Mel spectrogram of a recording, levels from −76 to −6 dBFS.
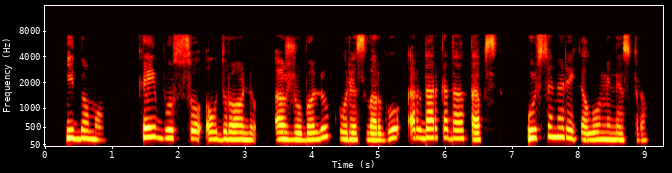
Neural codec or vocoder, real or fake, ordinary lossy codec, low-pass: codec, 16 kHz, 4 kbps, X-Codec, HuBERT features, trained on general audio; fake; AAC, 64 kbps; 7.2 kHz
